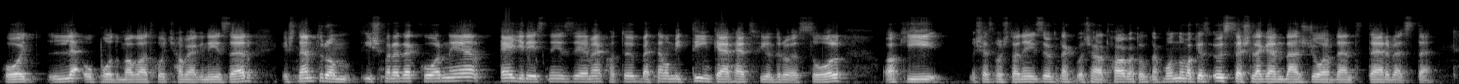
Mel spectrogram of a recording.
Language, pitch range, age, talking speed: Hungarian, 120-140 Hz, 30-49, 145 wpm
